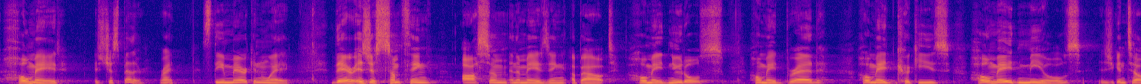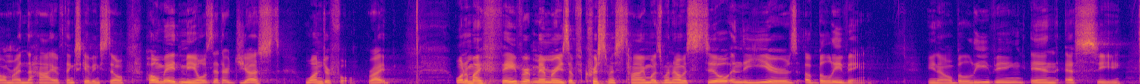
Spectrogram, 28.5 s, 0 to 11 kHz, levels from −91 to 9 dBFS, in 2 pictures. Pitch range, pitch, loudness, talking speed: 115-140 Hz, 125 Hz, -26 LUFS, 140 wpm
